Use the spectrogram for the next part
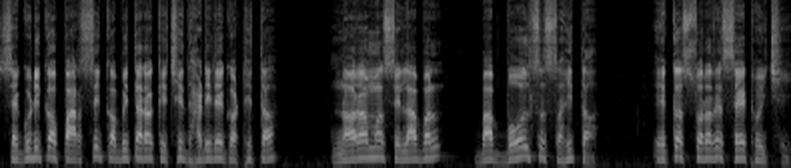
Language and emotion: Odia, neutral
